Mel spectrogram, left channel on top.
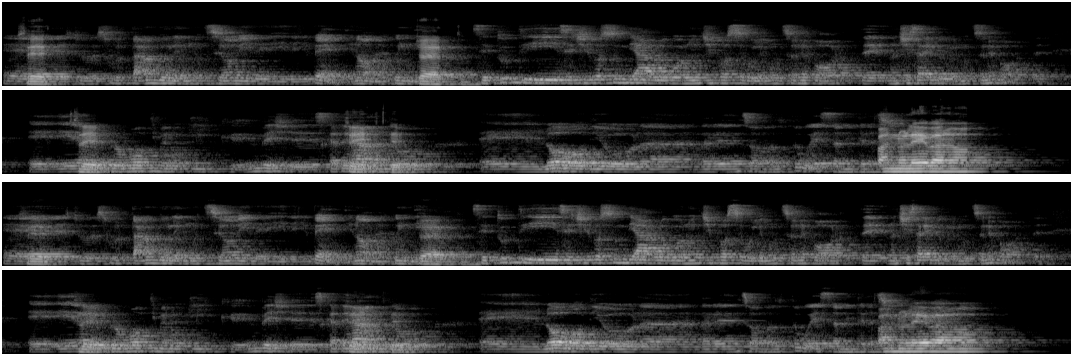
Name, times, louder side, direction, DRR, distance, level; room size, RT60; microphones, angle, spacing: voice 1, 0.0-4.2 4.7-10.7 10.9-14.9 15.5-20.4, equal, 20° right, -2 dB, 1.1 m, -32 dB
voice 2, 4.2-4.7 11.5-11.7 14.2-14.7 19.4-20.3, left 2 dB, 40° left, 8 dB, 0.7 m, -23 dB
8.9 x 5.5 x 4.5 m, 1.4 s
head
